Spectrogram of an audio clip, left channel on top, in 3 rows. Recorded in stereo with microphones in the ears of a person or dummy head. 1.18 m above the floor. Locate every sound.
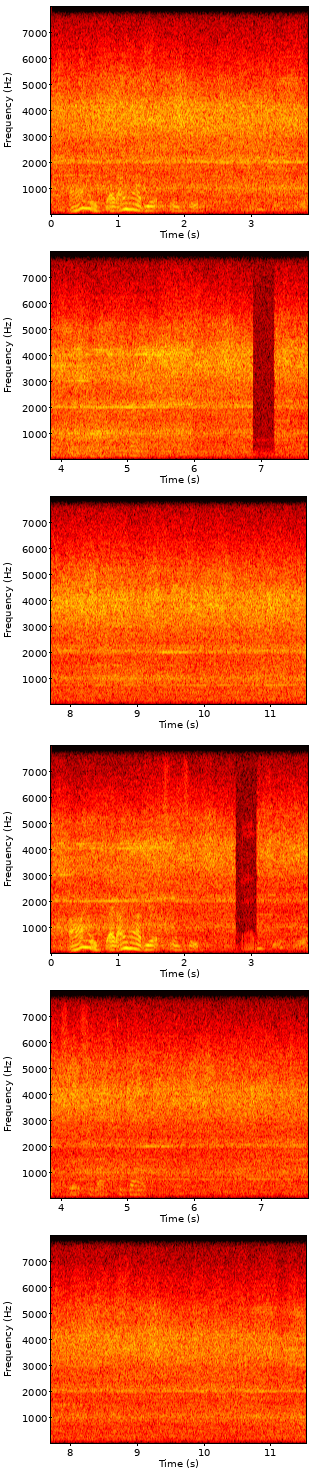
0.3 s a woman speaking: 75° right (ahead or behind), 1.0 m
